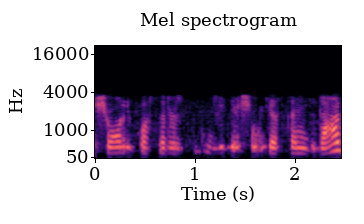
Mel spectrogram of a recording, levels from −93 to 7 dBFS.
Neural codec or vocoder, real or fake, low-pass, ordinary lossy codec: codec, 16 kHz, 4 kbps, X-Codec, HuBERT features, trained on balanced general audio; fake; 3.6 kHz; Opus, 24 kbps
